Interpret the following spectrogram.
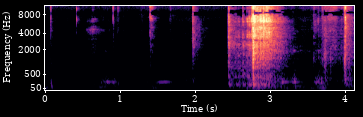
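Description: Faint clicks of a pointed metal tool working on a metal lens bayonet mount, then, about two and a half seconds in, a louder scraping clatter of the metal ring being handled and set down on a paper envelope, with a smaller scrape just after.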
